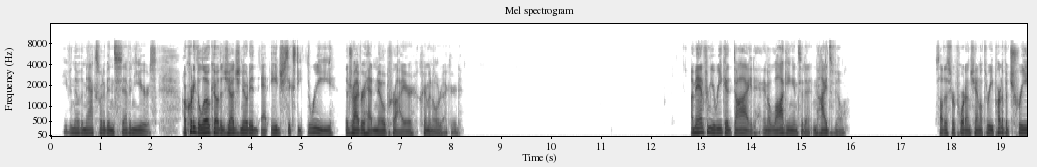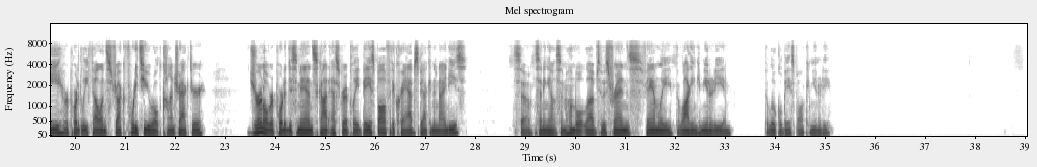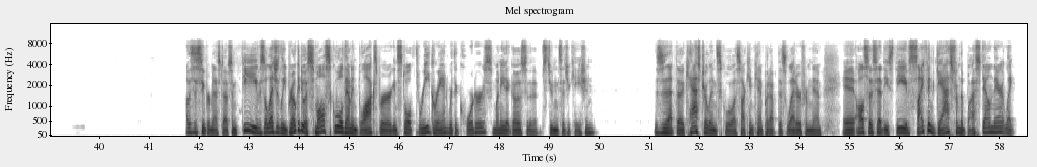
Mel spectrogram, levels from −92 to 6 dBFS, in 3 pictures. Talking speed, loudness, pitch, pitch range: 150 wpm, -21 LUFS, 110 Hz, 105-125 Hz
